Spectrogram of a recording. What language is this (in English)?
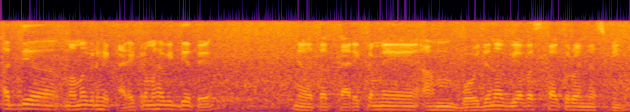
Sanskrit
